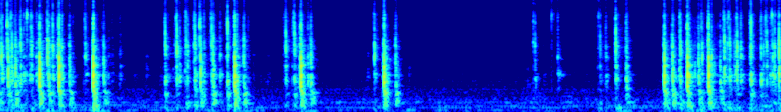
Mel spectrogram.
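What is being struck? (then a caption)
Plastic mechanical keyboard. Both hands type fast with their fingertips on a black plastic backlit mechanical keyboard with clicky switches. Crisp, bright, short clicks come in rapid bursts separated by brief pauses, with a few isolated keystrokes in the quieter middle stretch before a final dense run.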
